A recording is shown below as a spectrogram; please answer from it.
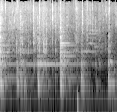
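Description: Green and dried red chillies fry in hot oil for beetroot rasam, with a close sizzle and several quick scraping stirs of a spoon against the pan.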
